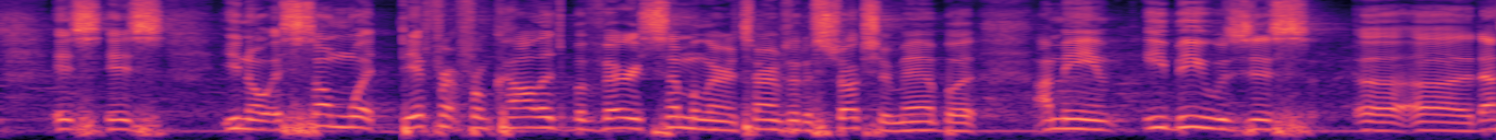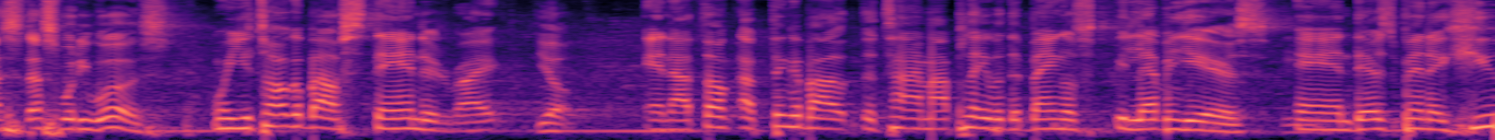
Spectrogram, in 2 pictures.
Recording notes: LIVE from Resorts World Las Vegas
